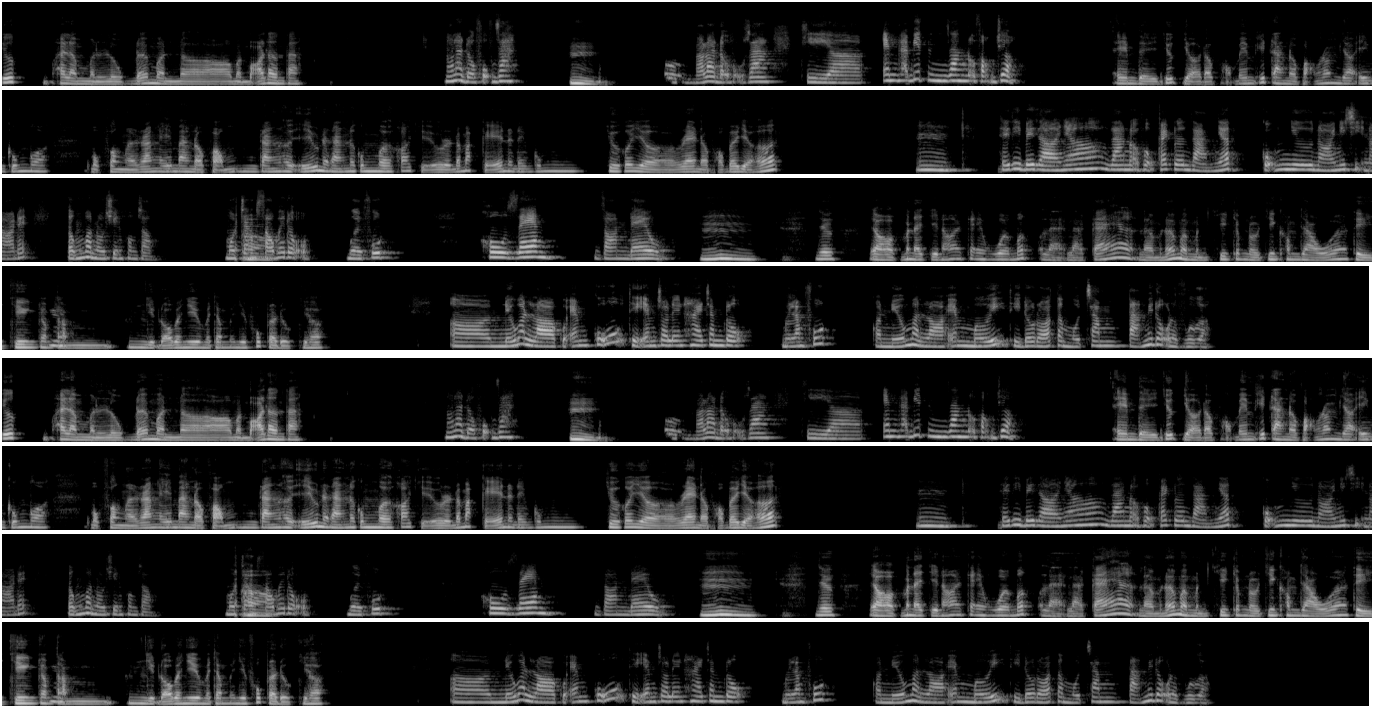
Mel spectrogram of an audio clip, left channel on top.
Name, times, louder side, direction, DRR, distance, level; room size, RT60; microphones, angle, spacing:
voice 1, 0.0-3.0 5.7-6.1 11.1-14.2 14.6-21.5 29.8-30.1 34.4-35.8 36.1-44.3, right 2 dB, 35° right, 1.5 m, -26 dB
voice 2, 4.4-5.2 6.6-10.2 22.8-23.4 23.7-27.7 28.1-29.0 29.6-30.5 30.8-31.4 32.2-33.0 33.3-34.1 41.6-41.8 45.6-48.6 48.9-49.4 49.8-53.2, left 3 dB, 75° left, 2.5 m, -27 dB
head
